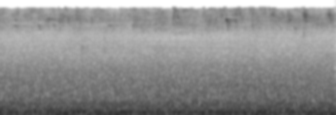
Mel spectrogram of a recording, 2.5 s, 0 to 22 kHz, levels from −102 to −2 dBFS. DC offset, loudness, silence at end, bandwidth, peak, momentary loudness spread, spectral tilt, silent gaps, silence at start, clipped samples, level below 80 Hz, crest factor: under 0.1%; -25 LUFS; 0 s; 17 kHz; -8 dBFS; 2 LU; -6.5 dB/octave; none; 0 s; under 0.1%; -30 dBFS; 14 dB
